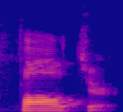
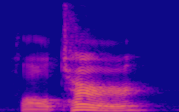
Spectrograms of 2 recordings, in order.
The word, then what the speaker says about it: falter: So by emphasizing that first syllable, which also is the accented syllable in that word, falter. We don't pronounce the word falter, it's falter.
